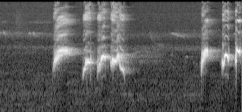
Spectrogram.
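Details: During voice training a red-whiskered bulbul delivers a fluty phrase of four rolling notes, then after a short pause begins another similar quick, cheerful phrase.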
